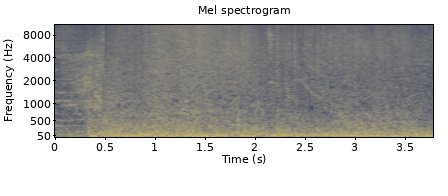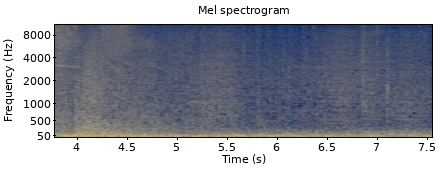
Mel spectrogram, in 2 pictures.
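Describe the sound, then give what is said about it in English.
A bomb goes off in a loud, sustained blast that roars at full strength for about four seconds, then gradually fades into a lower, rumbling tail. “The Haydenmen turned to run, and the bomb went off.”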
